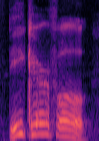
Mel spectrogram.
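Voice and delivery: high, held-back holler; mock called warning. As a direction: pretend to call a warning from afar. Mark calls down a warning.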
